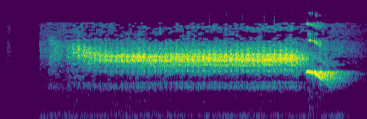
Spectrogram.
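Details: A Common Iora, in a recording used as tutor song for captive birds, gives a long, even, high buzzy trill for nearly three seconds, ending in a quick, sharp downslurred whistle.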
